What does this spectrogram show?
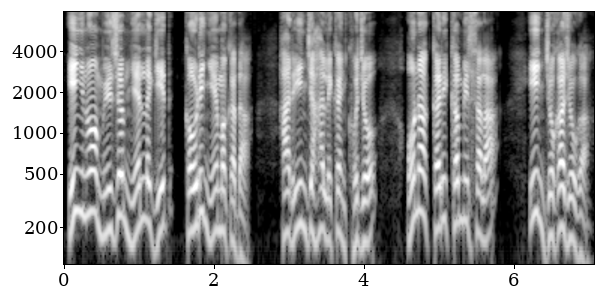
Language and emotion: Santali, angry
